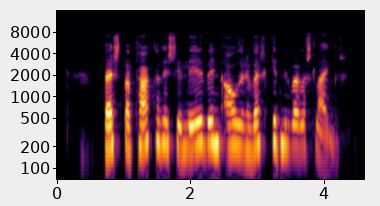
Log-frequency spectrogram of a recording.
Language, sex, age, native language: Icelandic, female, 60-69, Icelandic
